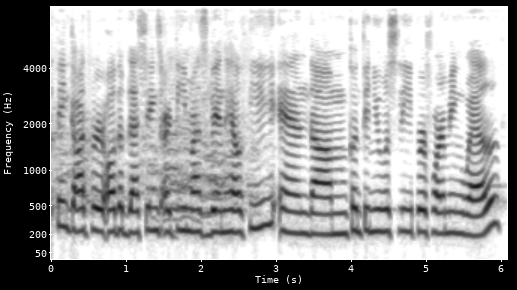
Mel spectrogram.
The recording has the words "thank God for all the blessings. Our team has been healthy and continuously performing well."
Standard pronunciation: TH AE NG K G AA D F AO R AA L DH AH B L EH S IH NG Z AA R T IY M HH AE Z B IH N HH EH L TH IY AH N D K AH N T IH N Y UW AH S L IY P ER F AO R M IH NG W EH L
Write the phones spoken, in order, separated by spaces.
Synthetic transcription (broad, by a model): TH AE NG K G AA D F AO R AA L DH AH B L EH S IH NG S AA R T IY M HH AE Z B IH N HH EH L TH IY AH N D K AH N T IH N Y UW AH S L IY P ER F AO R M IH NG W EH L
